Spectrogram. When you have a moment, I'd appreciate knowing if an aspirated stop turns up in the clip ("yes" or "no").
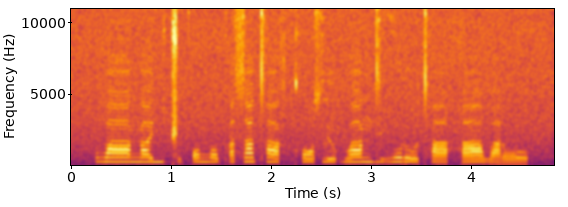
yes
